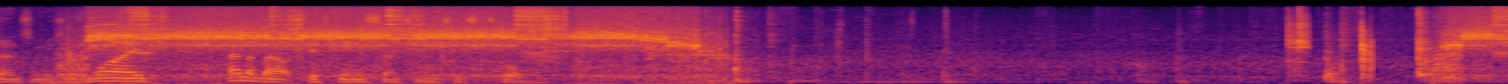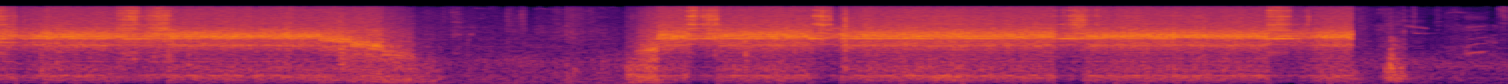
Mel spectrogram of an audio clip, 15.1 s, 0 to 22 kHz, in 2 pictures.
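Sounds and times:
table saw cutting wood: 0:00.4 - 0:03.7, 0:07.1 - 0:09.7, 0:10.7 - 0:14.3.

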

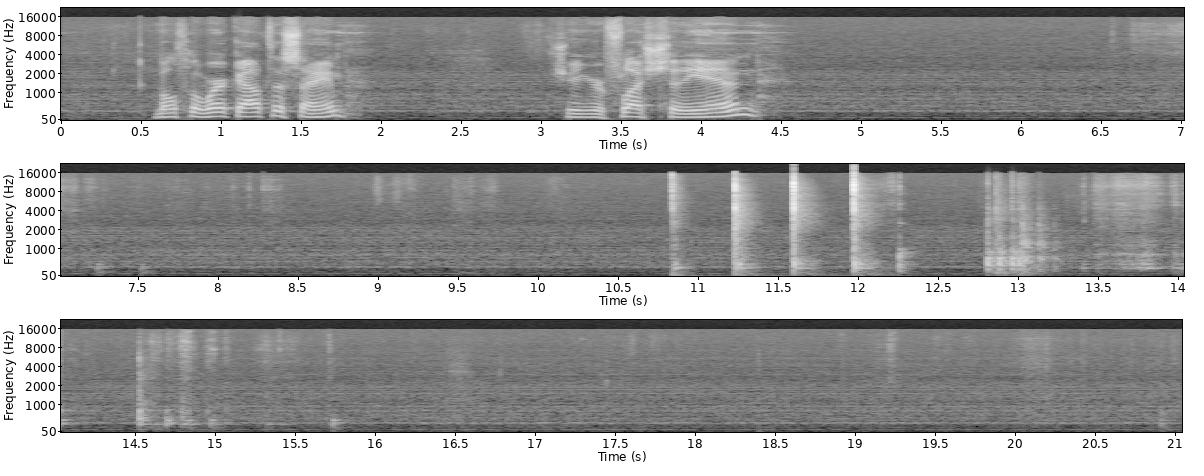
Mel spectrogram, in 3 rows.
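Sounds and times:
hammer tapping a nail into wood: 0:10.8 - 0:12.3.

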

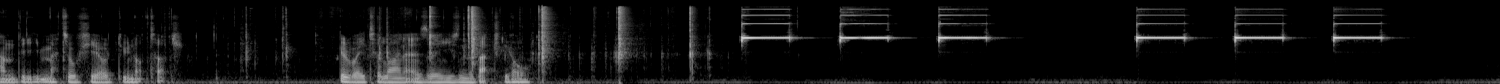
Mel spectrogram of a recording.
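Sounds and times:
smoke alarm beeping: 0:07.4 - 0:10.3, 0:11.4 - 0:14.2.

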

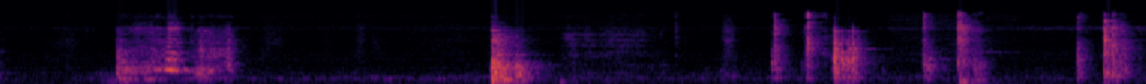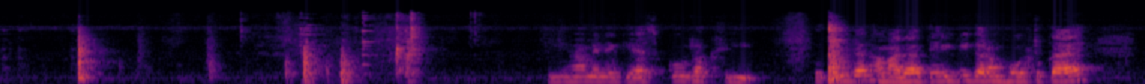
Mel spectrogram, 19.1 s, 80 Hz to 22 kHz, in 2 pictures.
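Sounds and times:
cookware clinking and knocking: 0:06.9 - 0:07.4, 0:12.0 - 0:13.2.

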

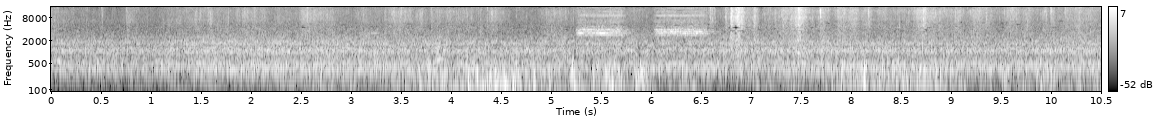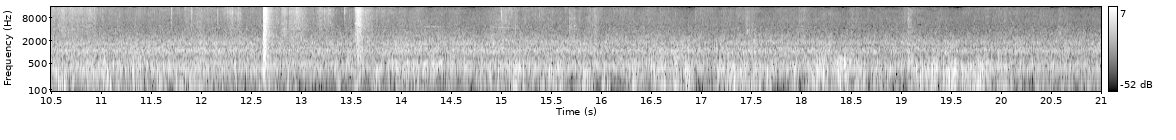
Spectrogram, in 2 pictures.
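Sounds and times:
plastic-wrapped fabric crinkling: 0:00.7 - 0:05.2, 0:06.7 - 0:13.5
plastic crackling: 0:06.6 - 0:13.8.

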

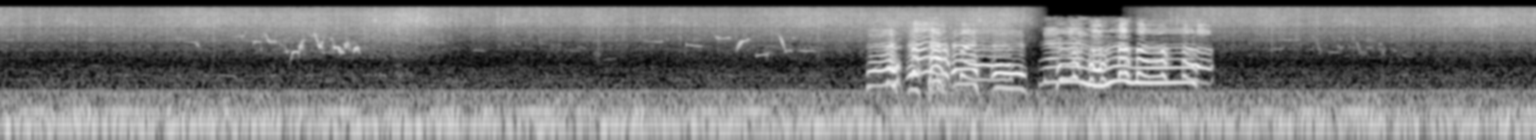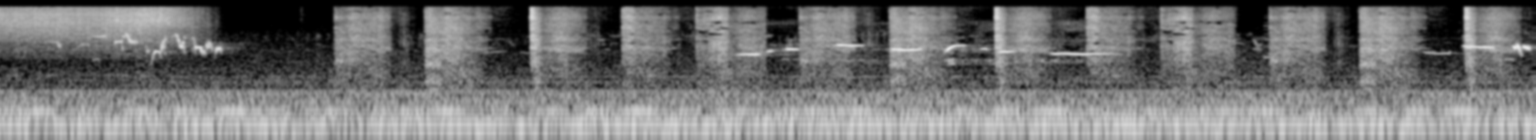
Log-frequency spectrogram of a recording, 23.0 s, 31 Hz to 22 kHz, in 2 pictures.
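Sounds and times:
sand pouring: 0:00.0 - 0:13.2, 0:14.0 - 0:23.0
high bird chirps: 0:01.2 - 0:06.4, 0:11.8 - 0:13.3, 0:15.1 - 0:23.0
trowel scraping sand: 0:04.1 - 0:07.7, 0:14.0 - 0:23.0.

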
